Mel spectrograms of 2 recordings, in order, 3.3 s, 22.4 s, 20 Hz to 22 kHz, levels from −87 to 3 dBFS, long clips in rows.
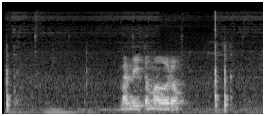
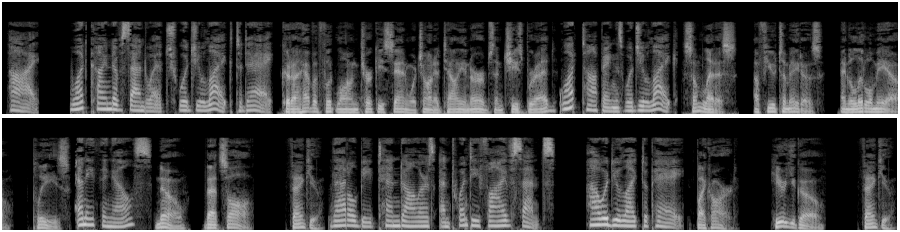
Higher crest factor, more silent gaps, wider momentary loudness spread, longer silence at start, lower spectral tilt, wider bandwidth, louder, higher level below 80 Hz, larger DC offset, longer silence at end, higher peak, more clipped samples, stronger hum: about the same, 20 dB vs 18 dB; second, none vs 0.48-0.84 s, 14.37-14.74 s, 18.13-18.50 s, 20.44-20.80 s, 21.52-21.88 s; first, 25 LU vs 8 LU; about the same, 0.05 s vs 0.1 s; about the same, -6 dB/octave vs -5 dB/octave; first, 16 kHz vs 11 kHz; first, -18 LUFS vs -23 LUFS; second, -58 dBFS vs -46 dBFS; neither; first, 0.4 s vs 0.05 s; first, 0 dBFS vs -4 dBFS; neither; neither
